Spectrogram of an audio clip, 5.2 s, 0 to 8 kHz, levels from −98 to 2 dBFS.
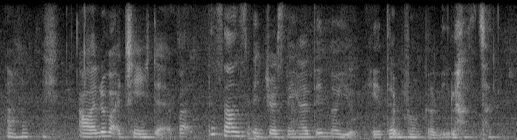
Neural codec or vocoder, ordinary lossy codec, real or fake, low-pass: none; none; real; none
